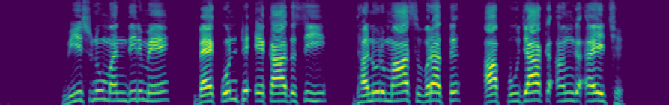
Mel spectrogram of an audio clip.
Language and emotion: Maithili, neutral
